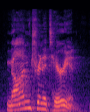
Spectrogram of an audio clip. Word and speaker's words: non-Trinitarian: So like this one says denominations as Catholic, Protestant, Eastern, or I don't know how to say this word, non-Trinitarian.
